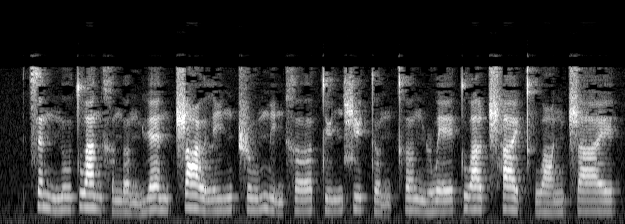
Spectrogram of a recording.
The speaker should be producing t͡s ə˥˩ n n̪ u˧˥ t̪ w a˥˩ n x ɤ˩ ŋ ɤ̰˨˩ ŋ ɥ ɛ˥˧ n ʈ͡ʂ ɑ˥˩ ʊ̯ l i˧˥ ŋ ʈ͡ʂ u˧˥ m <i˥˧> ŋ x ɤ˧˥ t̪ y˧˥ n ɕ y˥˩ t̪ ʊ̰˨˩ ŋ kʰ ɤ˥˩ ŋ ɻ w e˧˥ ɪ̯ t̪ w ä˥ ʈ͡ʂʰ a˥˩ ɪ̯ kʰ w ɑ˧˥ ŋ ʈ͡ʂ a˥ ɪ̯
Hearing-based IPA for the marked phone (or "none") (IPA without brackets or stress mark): ḭ˨˩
